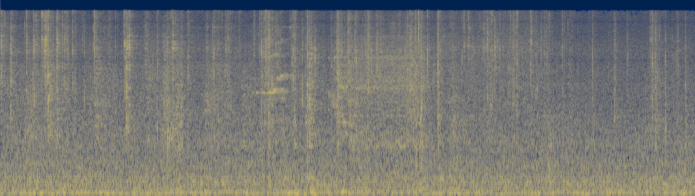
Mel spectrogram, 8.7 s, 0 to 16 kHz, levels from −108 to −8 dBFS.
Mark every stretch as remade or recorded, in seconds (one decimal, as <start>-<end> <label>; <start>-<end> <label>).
0.0-3.9 recorded; 3.9-6.8 remade; 6.8-8.7 recorded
